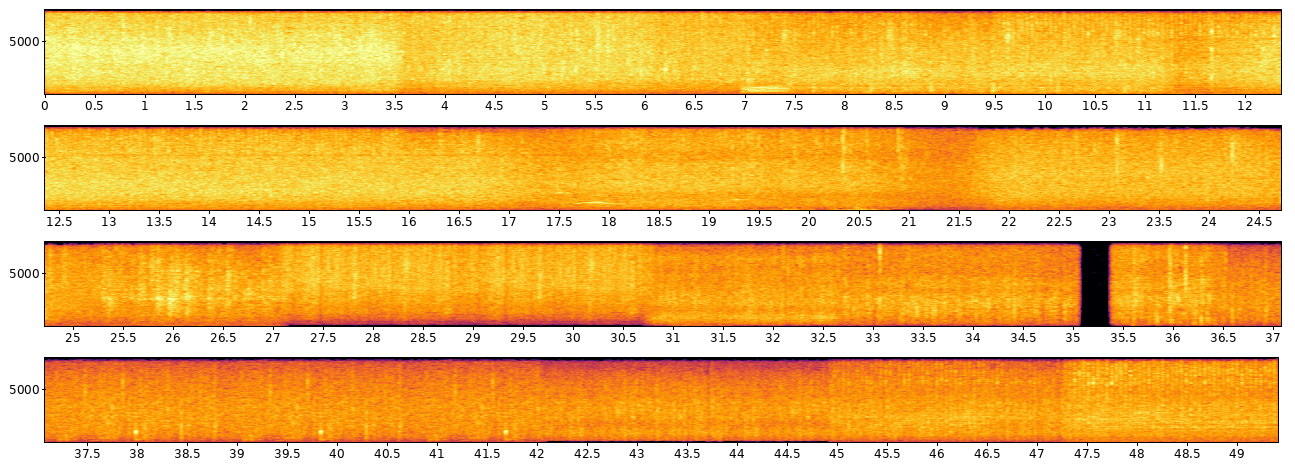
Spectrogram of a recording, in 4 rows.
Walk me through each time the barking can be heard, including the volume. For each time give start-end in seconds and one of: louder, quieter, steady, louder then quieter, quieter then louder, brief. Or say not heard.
not heard.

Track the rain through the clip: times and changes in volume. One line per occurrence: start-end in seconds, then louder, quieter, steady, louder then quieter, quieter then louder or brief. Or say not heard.
0.0-49.3 quieter.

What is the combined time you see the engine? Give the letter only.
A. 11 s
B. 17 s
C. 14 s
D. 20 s
D.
